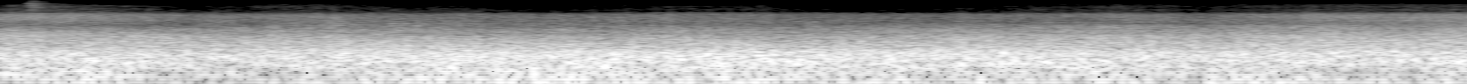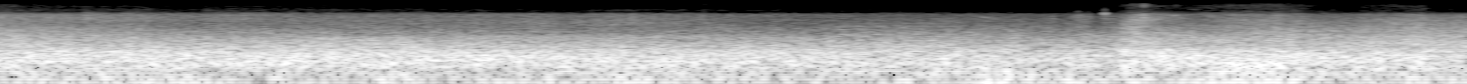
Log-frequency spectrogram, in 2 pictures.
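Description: Ocean surf washing onto the beach with wind rushing over the microphone, a steady noise that swells a little near the end.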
